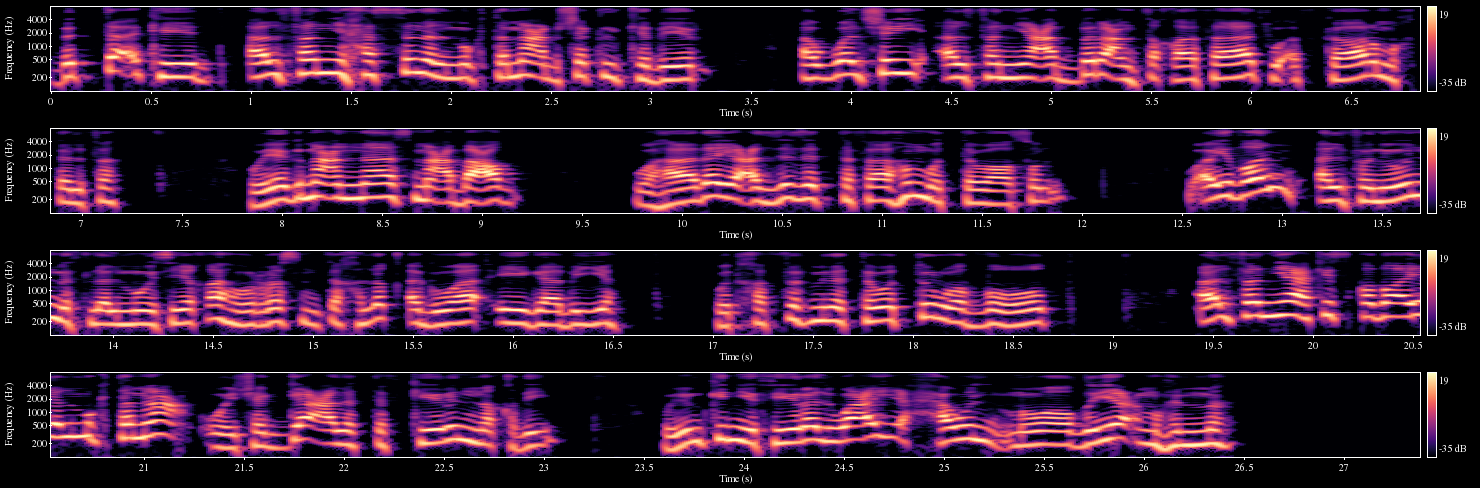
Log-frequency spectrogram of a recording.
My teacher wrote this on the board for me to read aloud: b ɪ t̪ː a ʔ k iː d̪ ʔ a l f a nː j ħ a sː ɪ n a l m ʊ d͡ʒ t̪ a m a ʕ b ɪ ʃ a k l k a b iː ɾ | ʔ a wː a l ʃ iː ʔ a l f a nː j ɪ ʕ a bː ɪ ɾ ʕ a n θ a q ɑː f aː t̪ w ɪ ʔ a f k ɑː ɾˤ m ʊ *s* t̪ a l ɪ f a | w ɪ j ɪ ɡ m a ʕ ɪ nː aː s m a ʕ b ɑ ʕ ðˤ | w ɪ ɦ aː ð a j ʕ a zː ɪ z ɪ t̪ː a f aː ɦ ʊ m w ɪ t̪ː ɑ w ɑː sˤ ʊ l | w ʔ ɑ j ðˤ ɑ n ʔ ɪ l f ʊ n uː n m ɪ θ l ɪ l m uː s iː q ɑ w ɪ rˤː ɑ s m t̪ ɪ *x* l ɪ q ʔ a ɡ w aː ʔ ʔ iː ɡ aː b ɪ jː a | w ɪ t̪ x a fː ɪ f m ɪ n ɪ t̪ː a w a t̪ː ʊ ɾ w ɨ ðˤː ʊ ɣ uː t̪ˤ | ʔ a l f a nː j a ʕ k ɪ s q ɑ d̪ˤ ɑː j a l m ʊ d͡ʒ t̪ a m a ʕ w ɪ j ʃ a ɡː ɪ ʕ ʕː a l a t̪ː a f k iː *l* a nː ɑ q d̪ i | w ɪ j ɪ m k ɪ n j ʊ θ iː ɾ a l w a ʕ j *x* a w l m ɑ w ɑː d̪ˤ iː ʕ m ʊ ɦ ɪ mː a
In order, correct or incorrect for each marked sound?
incorrect, correct, incorrect, incorrect

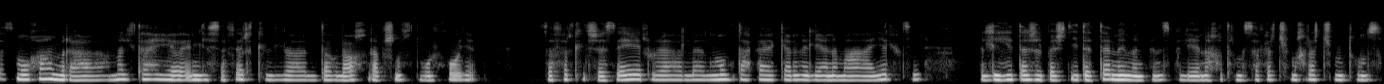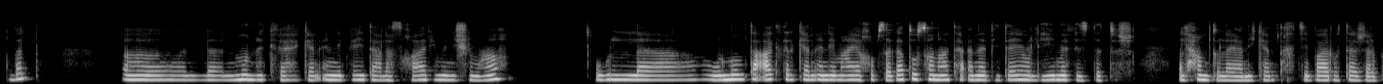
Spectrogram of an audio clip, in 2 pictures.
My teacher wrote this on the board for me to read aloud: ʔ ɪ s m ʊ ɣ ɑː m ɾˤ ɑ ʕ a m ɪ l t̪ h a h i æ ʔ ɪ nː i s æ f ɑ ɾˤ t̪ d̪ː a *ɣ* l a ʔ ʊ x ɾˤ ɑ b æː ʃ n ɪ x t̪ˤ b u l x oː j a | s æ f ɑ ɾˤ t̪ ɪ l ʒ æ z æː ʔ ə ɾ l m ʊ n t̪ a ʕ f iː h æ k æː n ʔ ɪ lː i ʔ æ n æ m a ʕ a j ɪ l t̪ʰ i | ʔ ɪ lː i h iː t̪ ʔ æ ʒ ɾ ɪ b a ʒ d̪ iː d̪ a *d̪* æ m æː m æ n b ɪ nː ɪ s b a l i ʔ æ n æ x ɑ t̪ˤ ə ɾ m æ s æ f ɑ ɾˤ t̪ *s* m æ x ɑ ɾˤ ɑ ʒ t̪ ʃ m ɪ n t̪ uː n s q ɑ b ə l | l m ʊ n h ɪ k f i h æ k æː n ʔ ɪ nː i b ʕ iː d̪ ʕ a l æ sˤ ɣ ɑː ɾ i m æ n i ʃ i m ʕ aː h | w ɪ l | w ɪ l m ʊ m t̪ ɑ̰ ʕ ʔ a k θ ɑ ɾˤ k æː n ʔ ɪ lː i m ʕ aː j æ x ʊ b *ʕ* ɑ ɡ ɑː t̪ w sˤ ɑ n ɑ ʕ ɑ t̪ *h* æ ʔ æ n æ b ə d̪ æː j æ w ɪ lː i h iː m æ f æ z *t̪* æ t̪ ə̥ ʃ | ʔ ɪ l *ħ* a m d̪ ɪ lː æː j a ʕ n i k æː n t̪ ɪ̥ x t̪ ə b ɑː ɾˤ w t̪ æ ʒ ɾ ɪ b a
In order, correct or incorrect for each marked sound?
incorrect, incorrect, incorrect, incorrect, correct, incorrect, correct

